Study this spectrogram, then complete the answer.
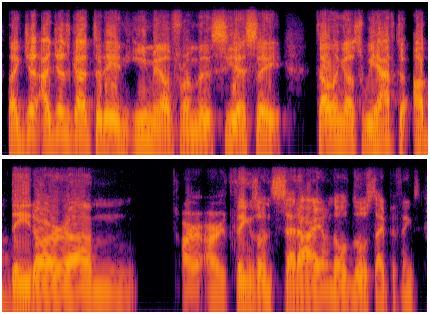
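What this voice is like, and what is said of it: French-accented English. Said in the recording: “the way I pronounce my phonetic accents is not picked up by the computer microphone ... Unfortunately, I am Francophone.”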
